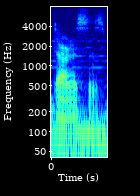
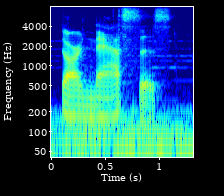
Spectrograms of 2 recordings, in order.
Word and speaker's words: Darnassus: to darnassus or nasa i was pronouncing darnassus but i guess it's technically pronounced darnassus darn those night elf asses right oops sorry we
